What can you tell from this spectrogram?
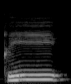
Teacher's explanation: We have here the lowest level of heaviness with this قاف. قي. So this قاف followed by this ya, which is empty, and the vowel before it, it's kasra.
